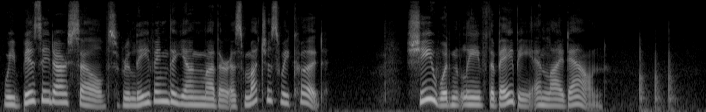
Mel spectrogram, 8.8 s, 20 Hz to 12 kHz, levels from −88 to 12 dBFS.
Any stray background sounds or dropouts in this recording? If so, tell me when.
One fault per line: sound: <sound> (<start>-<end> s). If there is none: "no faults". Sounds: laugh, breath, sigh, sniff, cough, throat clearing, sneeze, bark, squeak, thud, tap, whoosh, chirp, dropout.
sound: thud (8.0-8.6 s)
